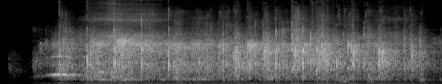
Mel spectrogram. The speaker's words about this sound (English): It's fun being, it's kind of like a guest, but not really, because people cheer for you before you preach.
